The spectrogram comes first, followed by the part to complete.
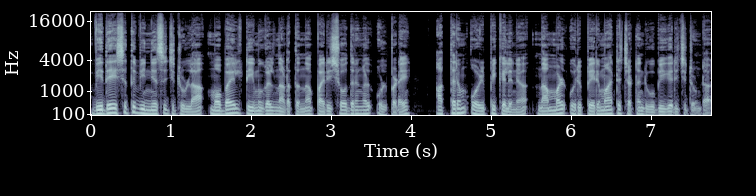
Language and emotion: Malayalam, neutral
